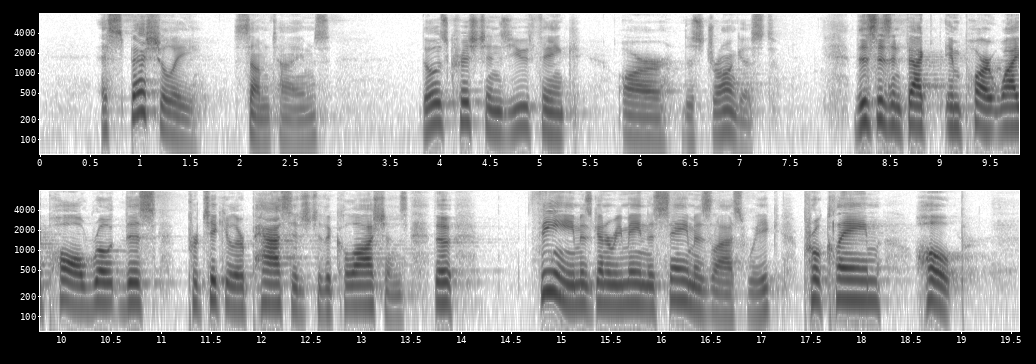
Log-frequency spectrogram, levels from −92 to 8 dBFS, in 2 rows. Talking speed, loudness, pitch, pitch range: 115 wpm, -25 LUFS, 155 Hz, 130-170 Hz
